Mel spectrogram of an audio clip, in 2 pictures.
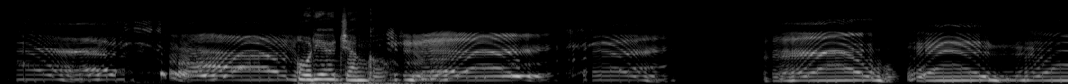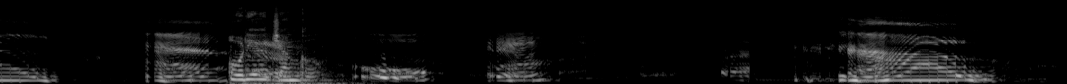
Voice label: creature vocal small voice child saying abcs

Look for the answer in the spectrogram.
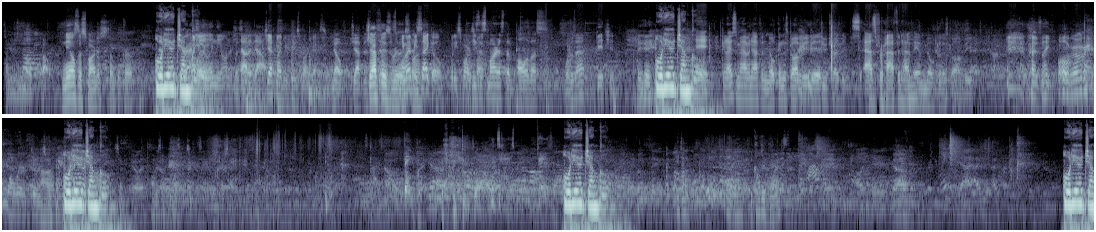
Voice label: kids chatter to silence; collanderson

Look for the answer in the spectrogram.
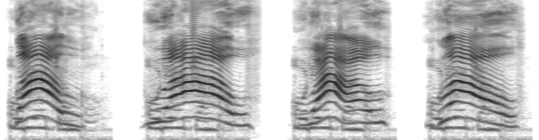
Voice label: little girl saying wow

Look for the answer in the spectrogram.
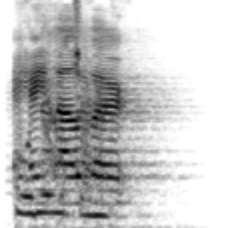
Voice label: game over robot voice

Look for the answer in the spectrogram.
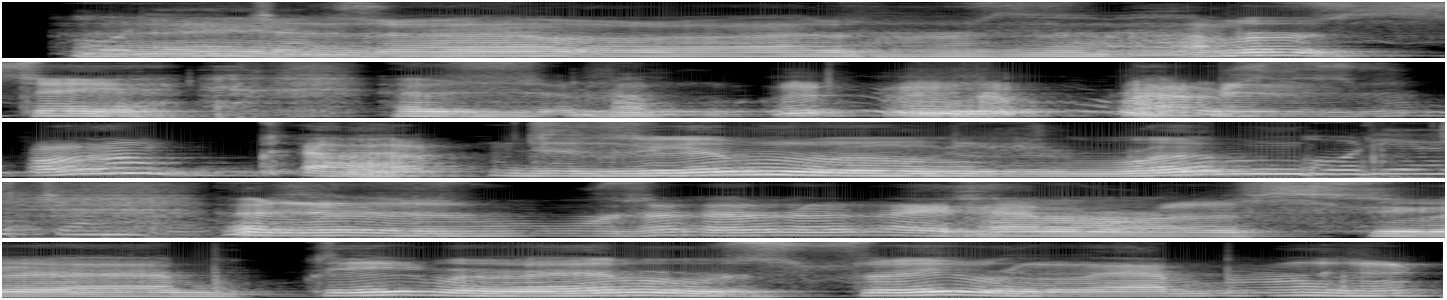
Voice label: drunk man babbling

